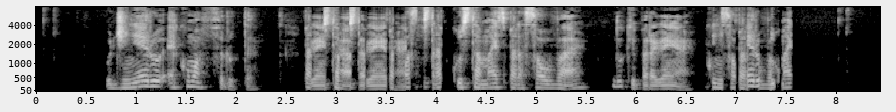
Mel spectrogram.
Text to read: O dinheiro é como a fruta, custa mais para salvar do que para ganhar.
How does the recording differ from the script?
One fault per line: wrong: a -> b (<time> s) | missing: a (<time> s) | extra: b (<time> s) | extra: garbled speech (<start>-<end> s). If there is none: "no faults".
extra: garbled speech (2.7-4.1 s)
extra: garbled speech (6.7-7.6 s)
